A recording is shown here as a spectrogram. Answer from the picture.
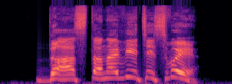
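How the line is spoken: Servant shouting. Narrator (Russian): прокричал слуга

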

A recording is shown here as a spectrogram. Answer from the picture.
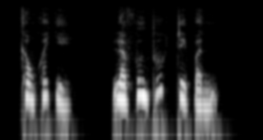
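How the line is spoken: Calm, smiling. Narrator (Vietnamese): Vương hậu điềm tĩnh mỉm cười

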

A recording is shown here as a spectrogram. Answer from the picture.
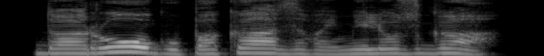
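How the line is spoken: Grumbled. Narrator (Russian): буркнул

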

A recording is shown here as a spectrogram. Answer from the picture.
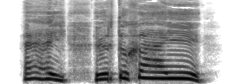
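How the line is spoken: Strained shout. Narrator (Russian): надсадно выкрикнул Слонимский

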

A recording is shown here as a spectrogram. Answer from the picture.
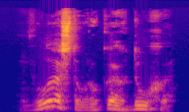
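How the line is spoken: Mutter. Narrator (Russian): пробормотал Ундор

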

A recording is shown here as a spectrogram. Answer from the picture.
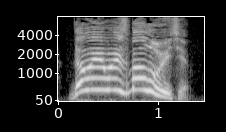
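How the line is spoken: Shout. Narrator (Russian): прокричал Петр Степанович, быстро вбегая в комнату

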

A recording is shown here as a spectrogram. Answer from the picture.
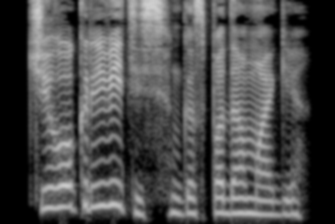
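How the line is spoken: Mocking question. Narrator (Russian): насмешливо поинтересовался Дагберн

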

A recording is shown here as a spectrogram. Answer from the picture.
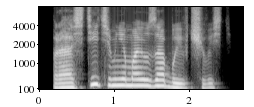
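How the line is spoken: Almost tender. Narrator (Russian): почти ласково произнес Александр Васильевич

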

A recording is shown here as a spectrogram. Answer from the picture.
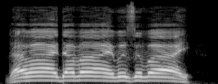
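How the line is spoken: Shouted. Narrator (Russian): прокричал Соломон

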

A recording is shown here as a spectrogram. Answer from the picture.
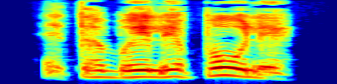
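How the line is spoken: Grumble. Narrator (Russian): пробурчал тот

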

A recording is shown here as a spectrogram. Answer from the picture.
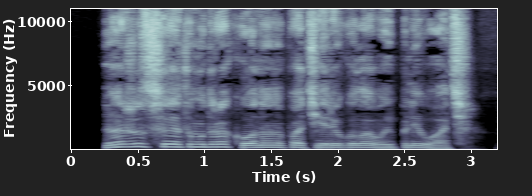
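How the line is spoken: Sigh. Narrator (Russian): вздохнул Стас

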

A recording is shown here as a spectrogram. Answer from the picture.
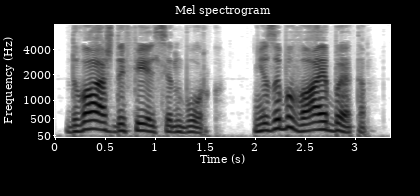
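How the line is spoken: Grumbling policeman. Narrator (Russian): проворчал полицейский

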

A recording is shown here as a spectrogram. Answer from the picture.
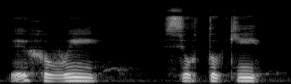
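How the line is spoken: Through gritted teeth. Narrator (Russian): Родион выговорил сквозь зубы

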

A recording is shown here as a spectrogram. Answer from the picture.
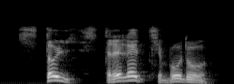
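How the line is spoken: Stern formal call. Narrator (Russian): строго по уставу откликнулся Заботин

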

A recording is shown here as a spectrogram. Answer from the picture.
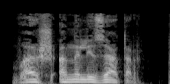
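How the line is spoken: Whisper. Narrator (Russian): прошептал он

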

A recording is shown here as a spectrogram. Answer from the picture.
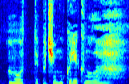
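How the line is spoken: Sighing sergeant. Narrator (Russian): вздохнул старшина

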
